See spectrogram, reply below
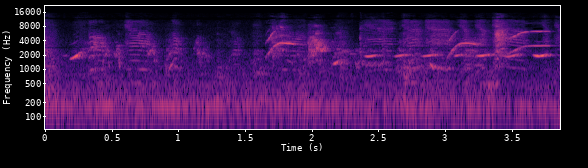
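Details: Pet bird indoors, calling on command from its owner: short whistled chirps and rising and falling notes come in quick bursts, some rapid rattling trill fragments, with faint room noise.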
